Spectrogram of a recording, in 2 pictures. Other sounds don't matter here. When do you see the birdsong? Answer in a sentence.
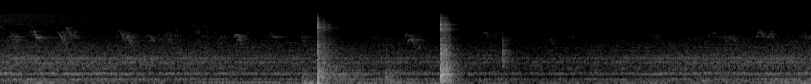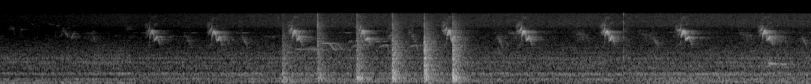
The birdsong can't be heard in this clip.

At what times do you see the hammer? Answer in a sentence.
The hammer can be heard from 3.0 to 4.5 s and from 10.9 to 12.8 s.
